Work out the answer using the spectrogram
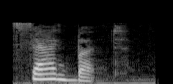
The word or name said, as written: sagbut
